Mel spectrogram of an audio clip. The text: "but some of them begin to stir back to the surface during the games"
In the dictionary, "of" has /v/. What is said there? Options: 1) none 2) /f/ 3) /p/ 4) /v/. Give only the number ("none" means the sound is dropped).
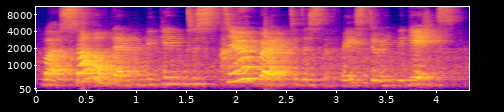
4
